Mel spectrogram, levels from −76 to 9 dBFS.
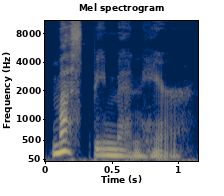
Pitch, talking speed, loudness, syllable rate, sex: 155 Hz, 210 wpm, -22 LUFS, 4.8 syllables/s, female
